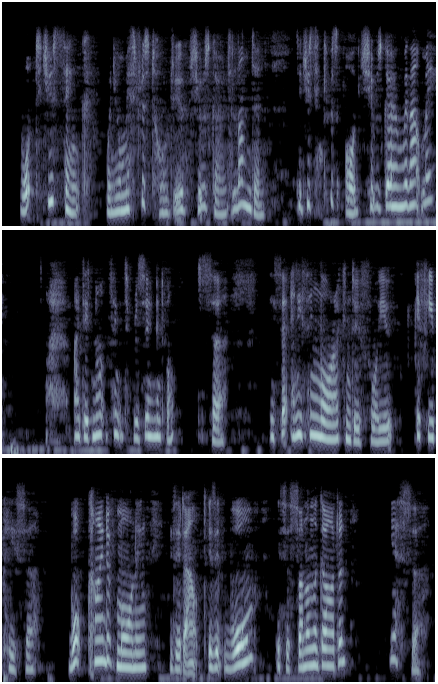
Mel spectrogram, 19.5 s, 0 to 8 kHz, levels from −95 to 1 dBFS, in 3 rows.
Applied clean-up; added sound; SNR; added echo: none; none; none; none.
